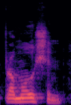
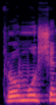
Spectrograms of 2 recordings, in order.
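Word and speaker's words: promotion: हम प्रमोशन बोलते हैं, प्रोमोशन नहीं, प्रमोशन ही इसका उच्चारण होता है।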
